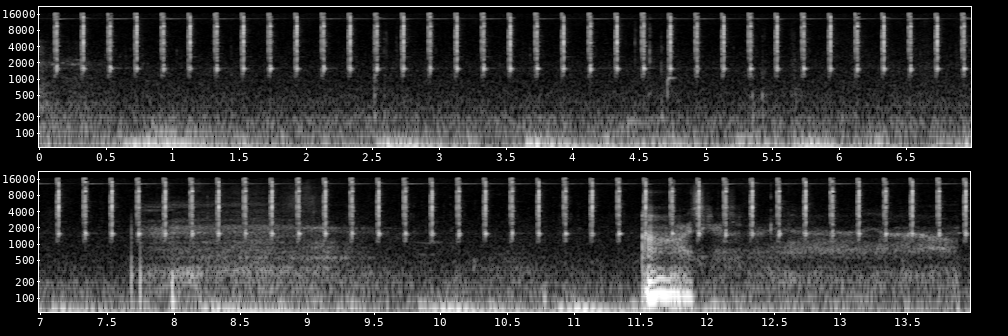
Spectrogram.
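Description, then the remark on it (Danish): A clock ticks steadily and evenly throughout as a timer runs while a contestant thinks, each crisp tick clear, with faint murmuring voices and a soft rustle appearing in the background partway through. “Og dem skal du placere på en tidslinje, og vi sætter lige et ur i gang, som kører, mens du lige får lidt tid til at stå og tænke.”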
